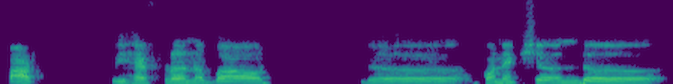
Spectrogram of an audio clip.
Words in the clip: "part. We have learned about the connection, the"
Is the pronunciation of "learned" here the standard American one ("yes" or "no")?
no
